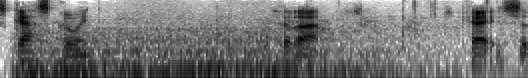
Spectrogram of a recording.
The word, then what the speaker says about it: Gascoigne: friend mr gasket going which no american youtuber can pronounce his name they say gasquini no he's gas going look at that okay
